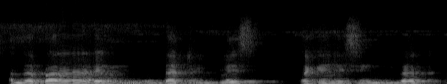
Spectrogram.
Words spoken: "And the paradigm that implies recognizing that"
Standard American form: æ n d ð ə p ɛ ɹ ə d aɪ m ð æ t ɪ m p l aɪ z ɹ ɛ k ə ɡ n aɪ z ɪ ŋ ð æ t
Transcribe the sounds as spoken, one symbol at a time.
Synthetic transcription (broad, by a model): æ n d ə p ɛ ɹ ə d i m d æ t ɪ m p l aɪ s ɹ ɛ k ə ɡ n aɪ s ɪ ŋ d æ t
